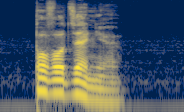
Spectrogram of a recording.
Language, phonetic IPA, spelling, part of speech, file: Polish, [ˌpɔvɔˈd͡zɛ̃ɲɛ], powodzenie, noun, Pl-powodzenie.ogg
